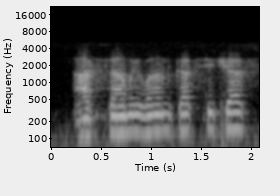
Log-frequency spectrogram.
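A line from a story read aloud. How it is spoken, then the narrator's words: Plain. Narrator (Russian): спросил Кружилин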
